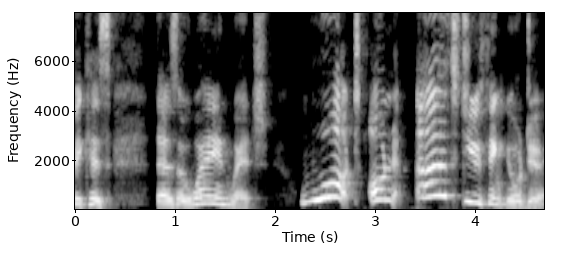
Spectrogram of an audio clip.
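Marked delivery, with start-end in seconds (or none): 2.2-4.7 very high, swooping, cross-sounding British voice. Speaker shows the mode they slip into with children around: not-really-angry upper register. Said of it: "this upper register that can come in that's not actually angry".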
